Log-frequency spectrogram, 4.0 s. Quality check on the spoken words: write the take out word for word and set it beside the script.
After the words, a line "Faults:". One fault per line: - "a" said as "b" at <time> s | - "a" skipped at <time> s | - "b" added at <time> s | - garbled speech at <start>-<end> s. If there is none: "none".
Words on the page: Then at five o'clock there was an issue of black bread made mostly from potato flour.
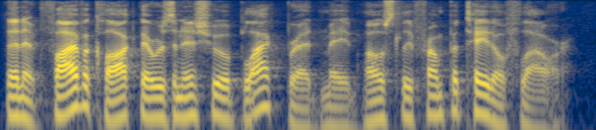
Then at five o'clock there was an issue of black bread made mostly from potato flour.
Faults:
none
